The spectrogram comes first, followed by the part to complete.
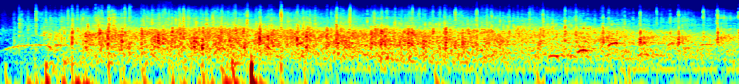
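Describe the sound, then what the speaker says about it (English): Audience applause at a Denver startup founder event, a sustained wash of clapping that swells quickly and holds steady for several seconds before easing slightly, fairly close and filling the room. "So let's give a big round of applause."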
